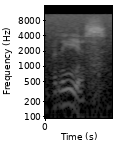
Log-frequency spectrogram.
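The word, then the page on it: bres: dialetto croato di Lukezi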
